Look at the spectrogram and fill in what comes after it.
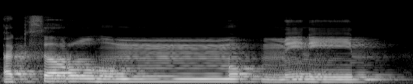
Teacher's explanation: അക്സറുഹും അവിടെ സാക്കിനത്ത മീമാണ്. ശേഷം മീമ് വന്നതുകൊണ്ട് മണിച്ചുകൊണ്ട് ശദ്ദുള്ള മീമാക്കി ലയിപ്പിച്ചുച്ചരിക്കണം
